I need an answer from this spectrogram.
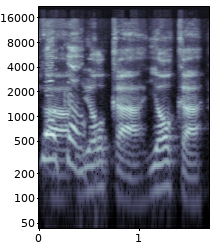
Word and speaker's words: Joke: Do you remember a Sea Org Dutch woman named Joke, pronounced Yolka, claimed to be a teacher on the Apollo, eventually left and started the cult school Mojave Academy?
